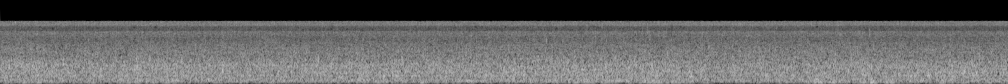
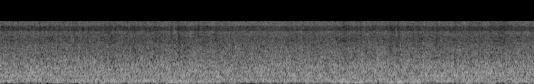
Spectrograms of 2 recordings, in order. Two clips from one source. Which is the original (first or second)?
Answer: second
